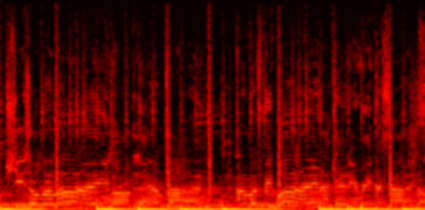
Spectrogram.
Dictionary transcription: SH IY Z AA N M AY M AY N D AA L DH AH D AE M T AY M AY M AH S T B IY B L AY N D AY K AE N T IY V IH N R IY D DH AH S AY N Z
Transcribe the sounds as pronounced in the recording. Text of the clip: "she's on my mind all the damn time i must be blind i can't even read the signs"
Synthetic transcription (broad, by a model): SH IY Z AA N M AY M AY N AA L DH AH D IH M T AY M AY M AH S T B IY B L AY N AY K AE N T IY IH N R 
